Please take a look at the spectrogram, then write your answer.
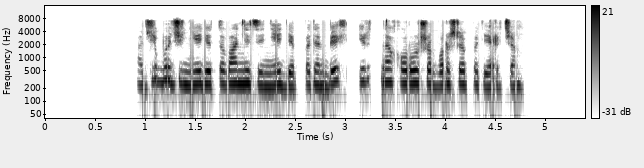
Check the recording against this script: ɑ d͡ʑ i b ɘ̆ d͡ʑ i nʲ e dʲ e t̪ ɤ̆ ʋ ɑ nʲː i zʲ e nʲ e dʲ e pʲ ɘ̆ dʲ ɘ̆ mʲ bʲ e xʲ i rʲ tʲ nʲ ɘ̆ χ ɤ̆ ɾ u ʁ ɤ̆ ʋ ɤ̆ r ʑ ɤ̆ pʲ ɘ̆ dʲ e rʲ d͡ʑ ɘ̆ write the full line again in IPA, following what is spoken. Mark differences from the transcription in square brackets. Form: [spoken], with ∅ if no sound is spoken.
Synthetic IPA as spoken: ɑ d͡ʑ i b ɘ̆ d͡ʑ i nʲ e dʲ e t̪ ɤ̆ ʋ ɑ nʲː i zʲ e nʲ e dʲ e pʲ ɘ̆ dʲ ɘ̆ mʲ bʲ e xʲ i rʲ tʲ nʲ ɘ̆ χ ɤ̆ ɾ u [ʐ] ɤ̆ ʋ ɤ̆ r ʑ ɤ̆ pʲ ɘ̆ dʲ e rʲ d͡ʑ ɘ̆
